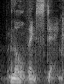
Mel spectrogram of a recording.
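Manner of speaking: hushed, breathy, whispered narrator voice. Repeating the game narrator's line after hearing it: imitating the game narrator's voice. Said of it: "He does say it like that".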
